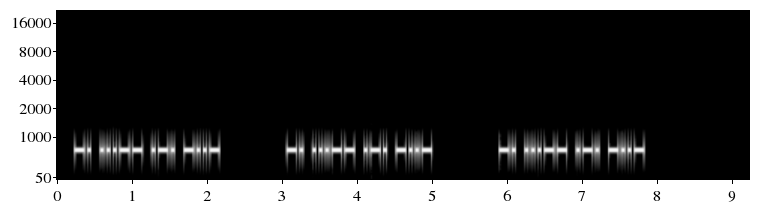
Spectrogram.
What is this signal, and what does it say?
Morse code, heard as a keyed tone, about 28 wpm, 700 Hz. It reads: N3RX N3RX N3RX
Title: USA Call Signs - 4 Characters - Repeated 3x - 28wpm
